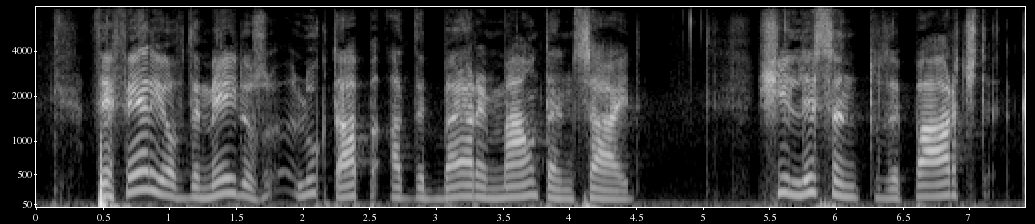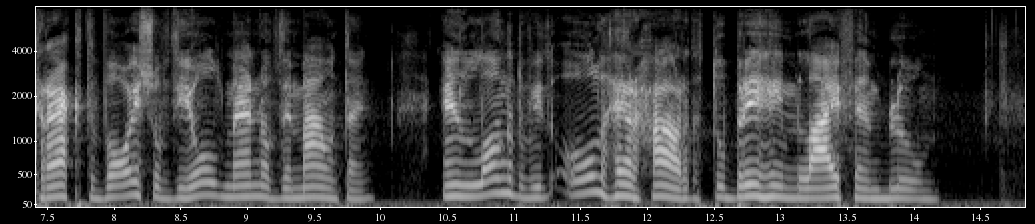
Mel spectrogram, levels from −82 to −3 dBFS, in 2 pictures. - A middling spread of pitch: Yes, average, 3.4 semitones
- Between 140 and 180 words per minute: Yes, average, 155 wpm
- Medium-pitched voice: Yes, medium, 160 Hz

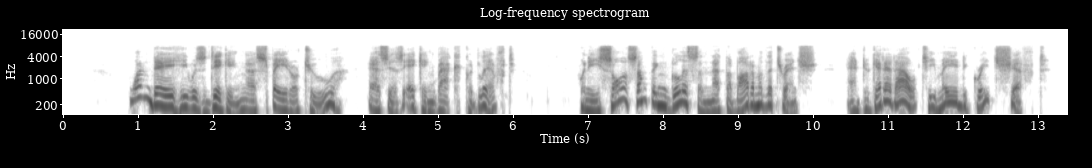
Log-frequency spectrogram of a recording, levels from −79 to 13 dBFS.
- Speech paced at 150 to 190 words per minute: Yes, average, 155 wpm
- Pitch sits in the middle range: Yes, medium, 160 Hz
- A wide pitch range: Yes, wide, 7.4 semitones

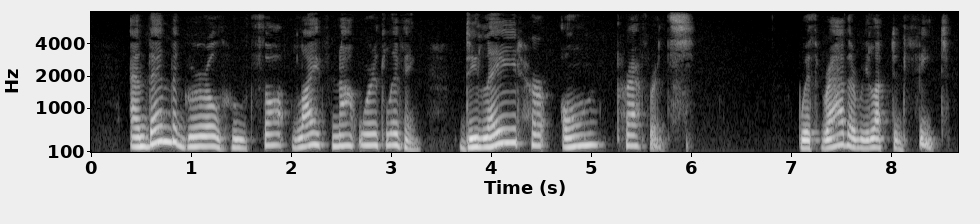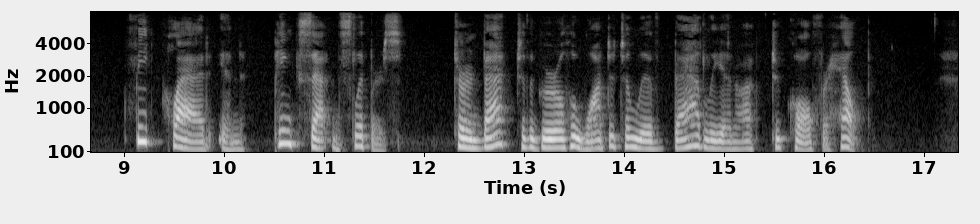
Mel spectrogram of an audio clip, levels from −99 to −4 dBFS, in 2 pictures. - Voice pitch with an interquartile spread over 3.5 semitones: Yes, average, 5.1 semitones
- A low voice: No, high, 195 Hz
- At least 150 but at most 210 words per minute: No, slow, 135 wpm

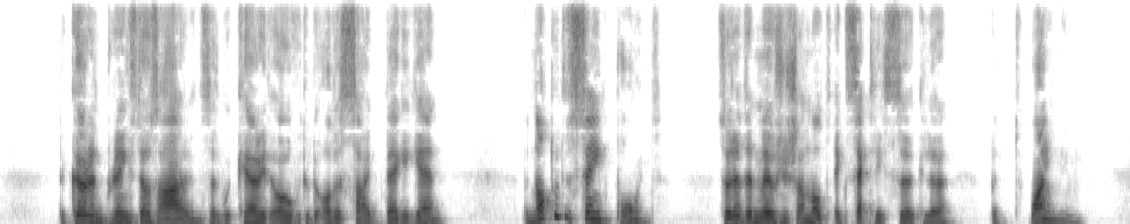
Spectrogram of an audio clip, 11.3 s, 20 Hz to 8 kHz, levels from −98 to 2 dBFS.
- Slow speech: No, average, 165 wpm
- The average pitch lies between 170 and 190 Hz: No, medium, 140 Hz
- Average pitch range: Yes, average, 3.5 semitones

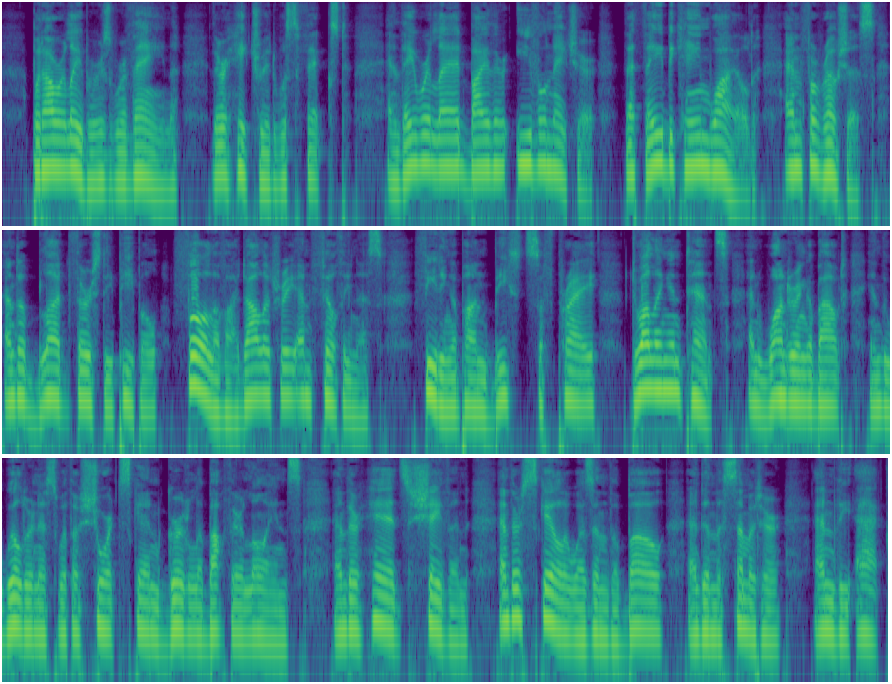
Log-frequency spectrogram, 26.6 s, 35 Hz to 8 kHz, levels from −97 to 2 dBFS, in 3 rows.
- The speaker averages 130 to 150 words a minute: No, average, 160 wpm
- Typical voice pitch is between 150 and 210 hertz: No, low, 120 Hz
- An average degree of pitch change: Yes, average, 4.1 semitones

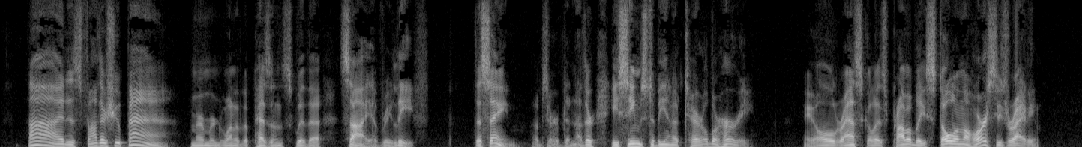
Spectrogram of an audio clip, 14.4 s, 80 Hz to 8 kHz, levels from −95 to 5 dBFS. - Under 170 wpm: Yes, average, 160 wpm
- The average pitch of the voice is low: Yes, low, 105 Hz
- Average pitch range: No, wide, 6.1 semitones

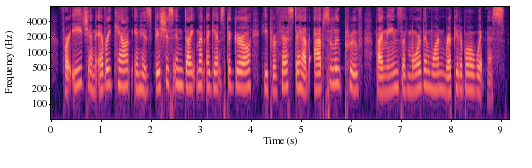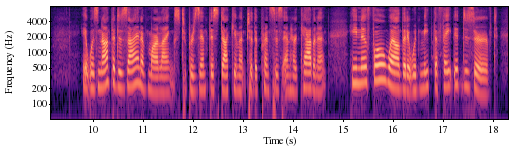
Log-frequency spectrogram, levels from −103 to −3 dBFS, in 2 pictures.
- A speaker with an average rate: Yes, average, 180 wpm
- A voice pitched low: No, high, 205 Hz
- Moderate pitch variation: Yes, average, 3.2 semitones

